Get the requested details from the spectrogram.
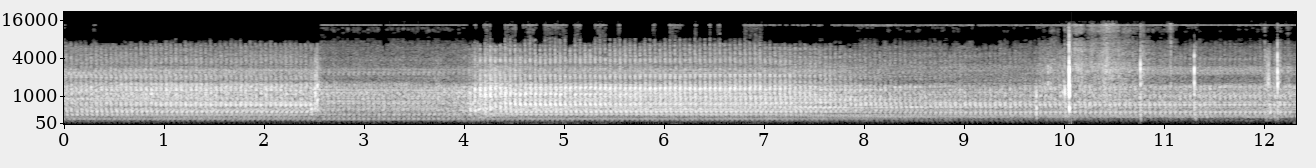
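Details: New Miele washing machine from about 2014 body design, on a non-concrete floor with 1.6 kg dry laundry; noise began 2–3 weeks after purchase: steady drum hum, rumble pulsing about four times a second, sharp rattles; uploader suspects weak plastic connectors; excessive spin vibration and noise.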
